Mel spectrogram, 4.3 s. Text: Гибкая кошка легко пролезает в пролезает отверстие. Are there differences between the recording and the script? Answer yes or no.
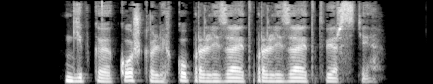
no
